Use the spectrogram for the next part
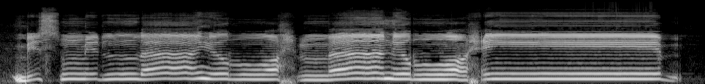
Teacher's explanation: Ya, itbaq syafatan inda nutqi ba, jadi merapatnya kedua bibir ketika mengucapkan huruf ba itu lebih kuat dibandingkan huruf mim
